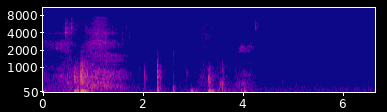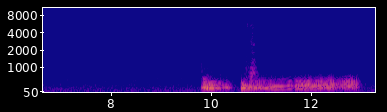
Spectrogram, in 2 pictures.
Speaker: That is my stomach growling, if you can hear that. It is getting dangerously close to dinner time, and I got a nice roast chicken dinner waiting for me.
